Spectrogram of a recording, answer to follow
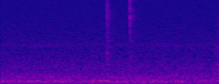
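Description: Near silence, with two faint computer mouse clicks about a second in.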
